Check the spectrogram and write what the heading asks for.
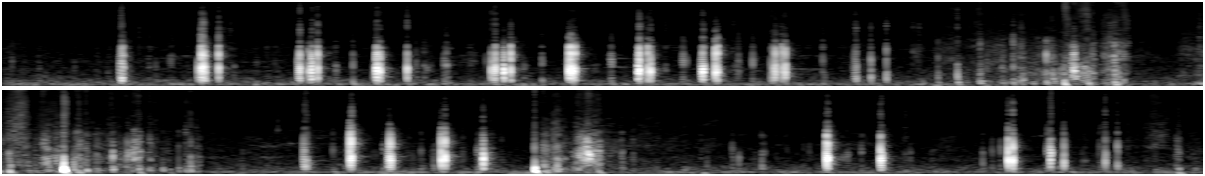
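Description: Bubbles of a large silicone pop-it fidget toy being pressed in one after another, each giving a short sharp pop, at an uneven pace of one or two a second. About halfway through there is a stretch of rustling with one louder knock.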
